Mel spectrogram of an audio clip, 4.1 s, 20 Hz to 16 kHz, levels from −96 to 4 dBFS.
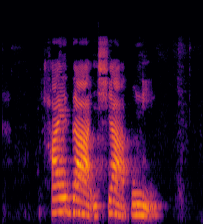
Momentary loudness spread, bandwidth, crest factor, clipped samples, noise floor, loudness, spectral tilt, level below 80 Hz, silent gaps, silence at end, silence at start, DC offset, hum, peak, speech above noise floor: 11 LU; 8.8 kHz; 18 dB; under 0.1%; -76 dBFS; -21 LUFS; -5.5 dB/octave; -72 dBFS; none; 0.9 s; 0.95 s; under 0.1%; none; -4 dBFS; 55 dB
